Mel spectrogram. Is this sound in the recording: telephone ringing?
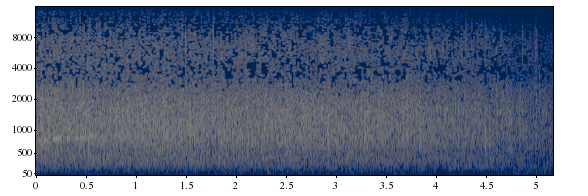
no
